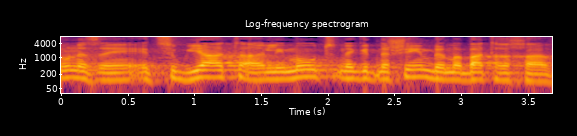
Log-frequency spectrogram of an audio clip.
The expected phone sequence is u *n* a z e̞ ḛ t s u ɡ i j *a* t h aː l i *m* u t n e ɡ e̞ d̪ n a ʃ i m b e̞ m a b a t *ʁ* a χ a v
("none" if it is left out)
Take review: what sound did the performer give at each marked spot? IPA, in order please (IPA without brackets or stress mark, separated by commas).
n, a, m, ʁ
